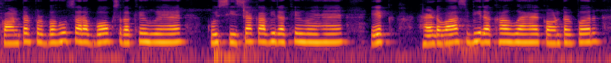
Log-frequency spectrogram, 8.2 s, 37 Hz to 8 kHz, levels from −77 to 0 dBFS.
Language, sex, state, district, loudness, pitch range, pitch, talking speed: Hindi, female, Jharkhand, Garhwa, -14 LUFS, 220-230 Hz, 225 Hz, 175 wpm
